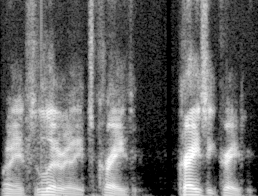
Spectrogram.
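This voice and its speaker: A man giving a casual, unscripted tech demonstration, rambling and repeating himself, with a gravelly voice. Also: sits low, animated, fast talker. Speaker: tech video host. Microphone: microphone into computer audio mixer. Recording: very noisy microphone with fan noise. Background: fan running.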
